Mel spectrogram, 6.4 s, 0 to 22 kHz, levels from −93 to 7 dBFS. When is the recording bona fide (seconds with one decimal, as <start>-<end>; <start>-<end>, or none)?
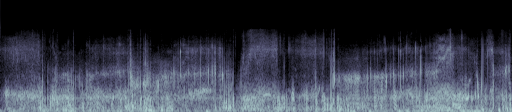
0.0-0.8; 4.6-5.6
